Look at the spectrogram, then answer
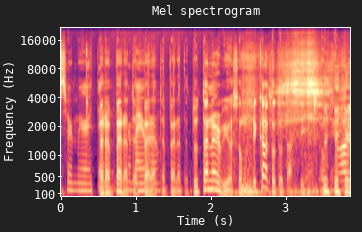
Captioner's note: laughter; non-english Speech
